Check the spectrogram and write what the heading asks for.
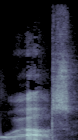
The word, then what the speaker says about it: _World: go last one is Worlds I think it's just pronounced world not underscore world but yeah let's check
